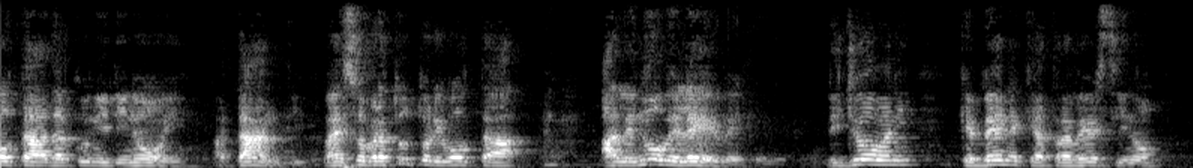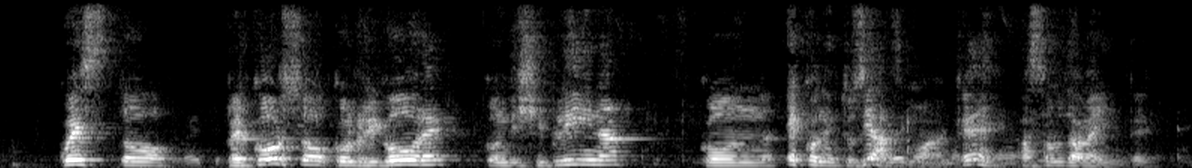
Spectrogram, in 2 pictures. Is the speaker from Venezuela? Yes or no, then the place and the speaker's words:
yes; Venezuela; now in Italy; conosco bene la Colombia perché io sono venezuelano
